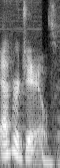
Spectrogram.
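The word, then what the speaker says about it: Evergaol: The Ever Jails, yes.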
